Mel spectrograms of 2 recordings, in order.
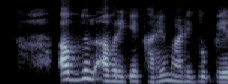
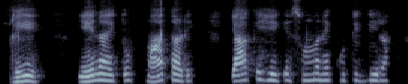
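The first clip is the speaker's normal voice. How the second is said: plain reading voice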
